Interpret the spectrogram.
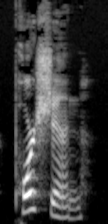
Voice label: "portion", English

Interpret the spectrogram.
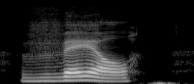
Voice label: "veil", English

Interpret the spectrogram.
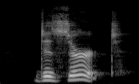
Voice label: "dessert", English

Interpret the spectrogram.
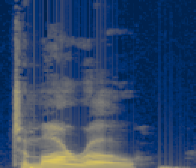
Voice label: "tomorrow", English

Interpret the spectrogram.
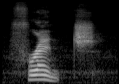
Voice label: French

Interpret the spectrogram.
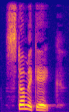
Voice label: "stomachache", English

